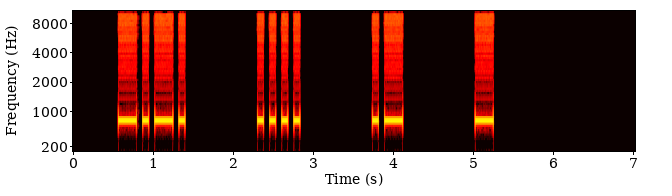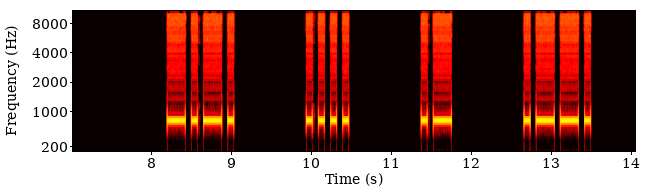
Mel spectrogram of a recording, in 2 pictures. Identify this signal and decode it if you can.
Morse code, heard as a keyed tone, about 16 wpm, spaced as for 7 wpm, 800 Hz. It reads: CHAT CHAP
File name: Spaced Alphas / Spaced Alphas mp3s / Cs sp @15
